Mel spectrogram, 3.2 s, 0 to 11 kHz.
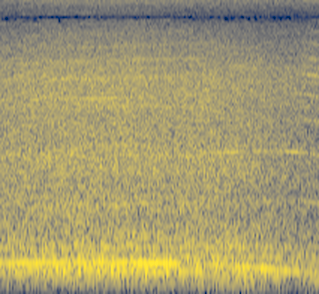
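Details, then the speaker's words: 36-year-old Toyota Land Cruiser 60 Series engine hunting up and down, wavering and stumbling under light throttle. Owner suspects fuel starvation; the fuel pump is very loud, and debris may have passed a 100-micron filter. "Ninja's just going up and down on it so it's definitely starving to definitely starving into the fuel"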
